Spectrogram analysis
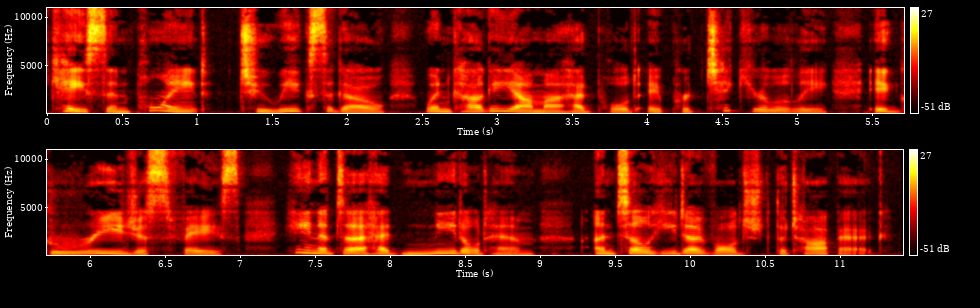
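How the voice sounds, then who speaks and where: Woman narrator for fiction, unhurried pace, gravelly creak, slightly low, dry close sound. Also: darkish tone, no echo. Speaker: fan fiction reader. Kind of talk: scripted narration of a story, audiobook-like.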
